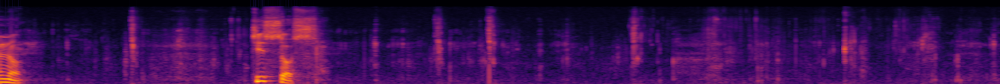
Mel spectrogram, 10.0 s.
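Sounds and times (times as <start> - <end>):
crunching of fried chicken: 0.0 - 10.0
chewing: 0.3 - 2.6, 3.2 - 10.0.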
